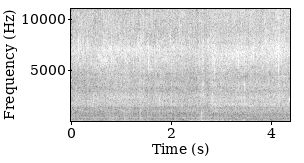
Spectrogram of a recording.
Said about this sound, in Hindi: मसाले में अच्छी तरह से मिक्स करके मैंने इसे भूना है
